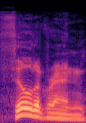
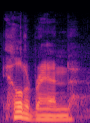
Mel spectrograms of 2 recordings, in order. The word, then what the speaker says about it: Hildibrand: Since parting ways, I've searched every alley and dive bar never keep for signs of this Hildigrand character. It's pronounced Hildbrand.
